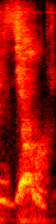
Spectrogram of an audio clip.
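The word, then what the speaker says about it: résumé: know as resume so the word is resum but the pronunciation the spellings they remain the same but in that context in the professional context when you're submitting this word resume becomes resum most of the professionals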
